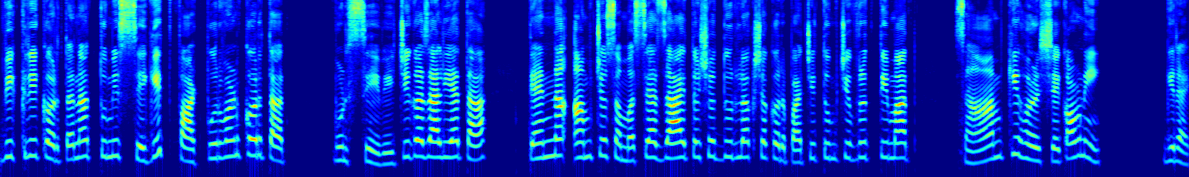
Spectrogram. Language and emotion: Goan Konkani, disgusted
